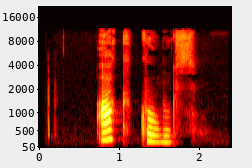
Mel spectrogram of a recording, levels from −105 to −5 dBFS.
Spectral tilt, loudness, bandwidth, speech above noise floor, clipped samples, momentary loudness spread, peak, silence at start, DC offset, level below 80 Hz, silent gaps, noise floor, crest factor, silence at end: -4 dB/octave; -25 LUFS; 11.5 kHz; 46 dB; under 0.1%; 16 LU; -6 dBFS; 0.75 s; under 0.1%; -86 dBFS; none; -70 dBFS; 22 dB; 0.45 s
